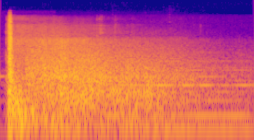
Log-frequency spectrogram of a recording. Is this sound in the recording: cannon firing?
yes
